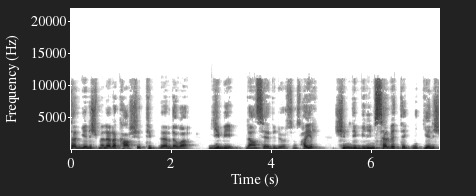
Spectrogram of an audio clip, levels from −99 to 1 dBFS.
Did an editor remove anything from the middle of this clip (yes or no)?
no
